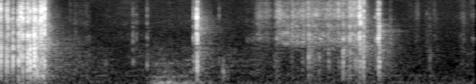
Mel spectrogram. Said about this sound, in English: All right, I'm gonna cut it back into the deck. Shuffle the cards.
